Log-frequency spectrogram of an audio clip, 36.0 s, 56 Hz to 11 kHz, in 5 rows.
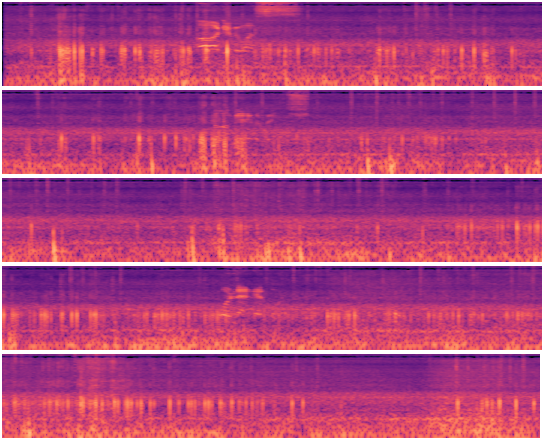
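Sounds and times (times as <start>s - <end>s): engine and tyres on wet road: 0.0s - 35.9s
person speaking: 2.6s - 3.9s.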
